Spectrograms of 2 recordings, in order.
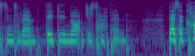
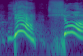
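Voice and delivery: much higher, louder flustered yes; a flustered startled agreement; surprised yes; 11 semitones higher, 9 dB louder than usual. Retold or imitated. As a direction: caught off guard, blurt it out. Startled reply to neighbour's list.

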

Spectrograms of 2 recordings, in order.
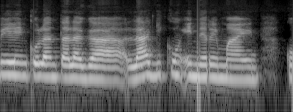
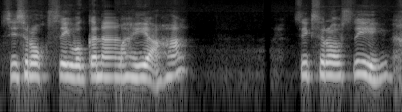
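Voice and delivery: normal talking voice

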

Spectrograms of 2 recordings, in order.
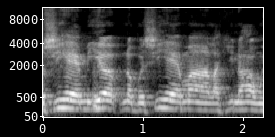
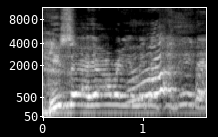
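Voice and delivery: shouting through laughter; cracking up while yelling it; laughing; 8 semitones higher, 3 dB louder than usual. Real, not acted. Laughing accusation in banter.

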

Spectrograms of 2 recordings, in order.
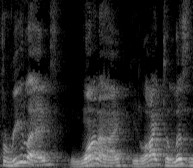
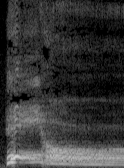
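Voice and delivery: donkey bray. Acted. Donkey bray in read-aloud.

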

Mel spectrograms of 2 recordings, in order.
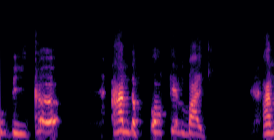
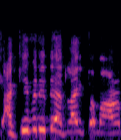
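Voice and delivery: ordinary delivery

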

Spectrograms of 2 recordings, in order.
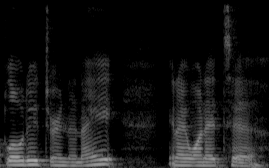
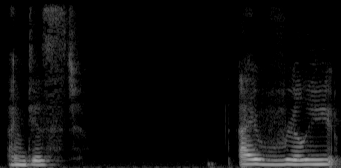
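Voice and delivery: ordinary talk

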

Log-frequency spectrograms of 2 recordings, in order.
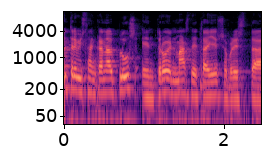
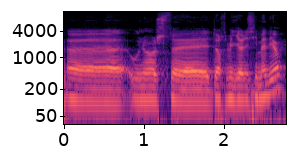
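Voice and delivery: put-on French accent; much slower than usual. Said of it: "yo intentaré poner acento francés".

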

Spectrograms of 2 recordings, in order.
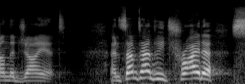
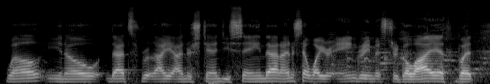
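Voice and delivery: softer, overly polite and apologetic; mock polite; 8 semitones lower, 6 dB quieter than usual. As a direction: play the timid, courteous David, gently. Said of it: "was not to say".

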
